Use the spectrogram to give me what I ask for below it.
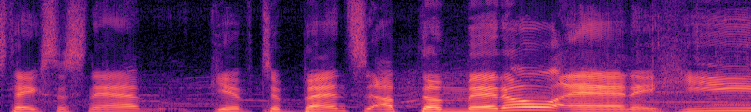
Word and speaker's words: Bentz: Bentz, pardon me, I was pronouncing his name Bench earlier. It's Bentz, Prez Bentz, and Harper Hughes back deep.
